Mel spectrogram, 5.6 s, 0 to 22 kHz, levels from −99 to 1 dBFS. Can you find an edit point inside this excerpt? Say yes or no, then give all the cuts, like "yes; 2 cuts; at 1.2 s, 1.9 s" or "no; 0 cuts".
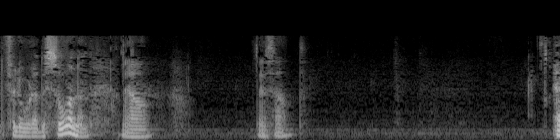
yes; 1 cut; at 1.2 s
